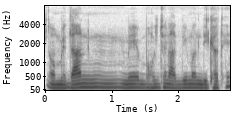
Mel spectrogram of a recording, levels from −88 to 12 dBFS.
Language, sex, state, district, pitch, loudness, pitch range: Chhattisgarhi, male, Chhattisgarh, Rajnandgaon, 125 Hz, -21 LUFS, 120-130 Hz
